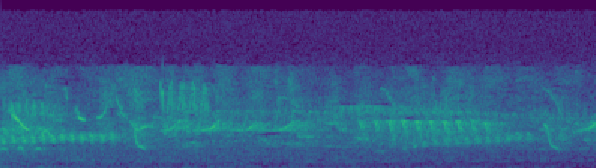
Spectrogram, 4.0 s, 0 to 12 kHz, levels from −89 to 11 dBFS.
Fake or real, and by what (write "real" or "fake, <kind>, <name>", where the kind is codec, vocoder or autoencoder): real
